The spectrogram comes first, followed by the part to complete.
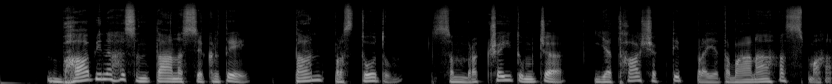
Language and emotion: Sanskrit, sad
